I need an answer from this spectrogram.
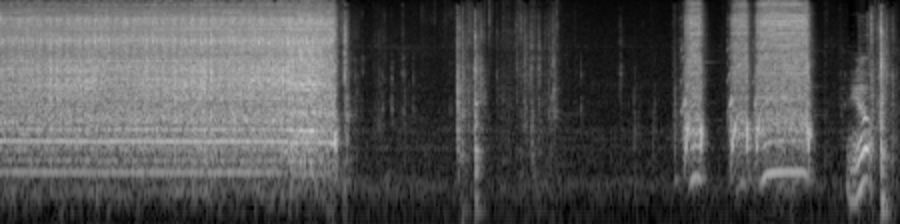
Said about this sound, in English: I'm just going to first drill a hole through here to get that done.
